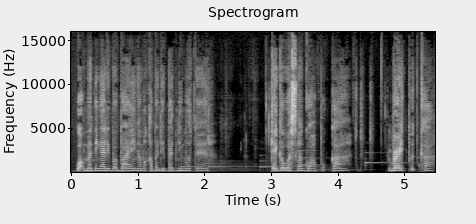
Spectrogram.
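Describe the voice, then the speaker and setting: A woman's voice: medium pitch, steady tone, brisk, a bit bright, close to an everyday voice. A woman playing a friendly, coy third-year student and admiring sweetheart in a Bisaya radio drama. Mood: coy, affectionate. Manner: coy, giggly. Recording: music under the dialogue.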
